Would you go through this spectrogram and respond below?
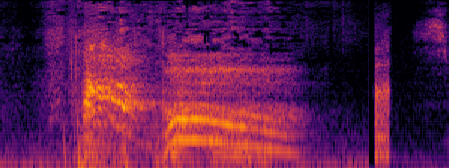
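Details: Domestic cat in a funny cats compilation: two drawn-out meows, the first higher and wavering, the second long and gently falling, followed by a person speaking and a short thump.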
